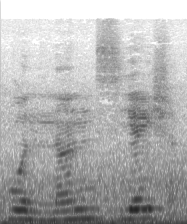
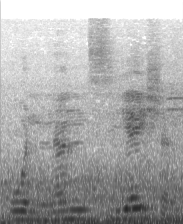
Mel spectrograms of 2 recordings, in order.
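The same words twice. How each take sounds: No difference in how they are said.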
